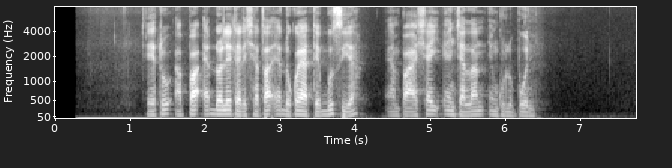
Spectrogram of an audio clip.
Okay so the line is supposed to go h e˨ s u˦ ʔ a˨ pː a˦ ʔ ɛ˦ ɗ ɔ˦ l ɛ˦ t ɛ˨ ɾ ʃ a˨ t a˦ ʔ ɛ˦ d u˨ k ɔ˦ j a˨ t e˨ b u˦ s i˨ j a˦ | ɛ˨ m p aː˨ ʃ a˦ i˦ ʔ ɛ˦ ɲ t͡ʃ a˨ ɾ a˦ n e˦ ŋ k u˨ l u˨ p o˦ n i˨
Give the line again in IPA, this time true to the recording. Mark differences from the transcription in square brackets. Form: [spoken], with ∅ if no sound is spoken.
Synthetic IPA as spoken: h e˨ [t] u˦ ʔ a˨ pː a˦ ʔ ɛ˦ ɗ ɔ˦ l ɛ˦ t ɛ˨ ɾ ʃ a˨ t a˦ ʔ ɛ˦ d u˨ k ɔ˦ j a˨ t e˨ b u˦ s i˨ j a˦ | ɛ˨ m p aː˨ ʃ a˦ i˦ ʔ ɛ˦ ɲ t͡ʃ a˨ [l] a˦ n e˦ ŋ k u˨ l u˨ p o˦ n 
